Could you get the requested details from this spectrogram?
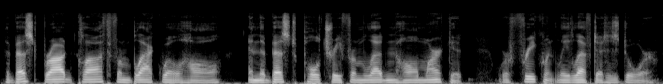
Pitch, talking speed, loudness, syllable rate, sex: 100 Hz, 170 wpm, -19 LUFS, 4.7 syllables/s, male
